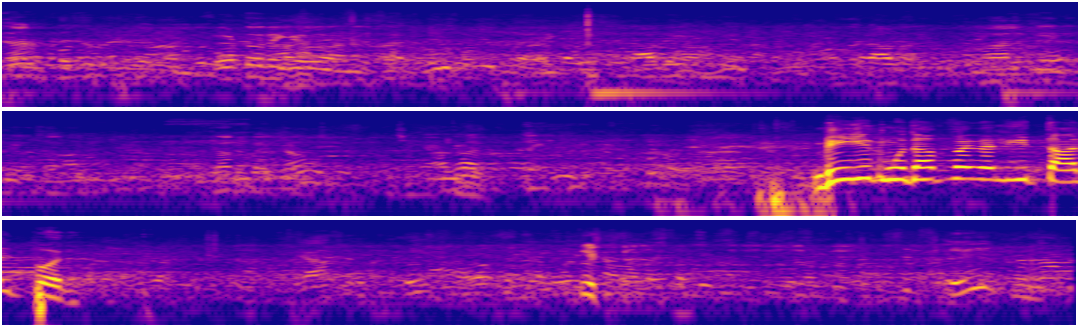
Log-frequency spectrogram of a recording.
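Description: Several men chatter in a crowded, echoing hall.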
